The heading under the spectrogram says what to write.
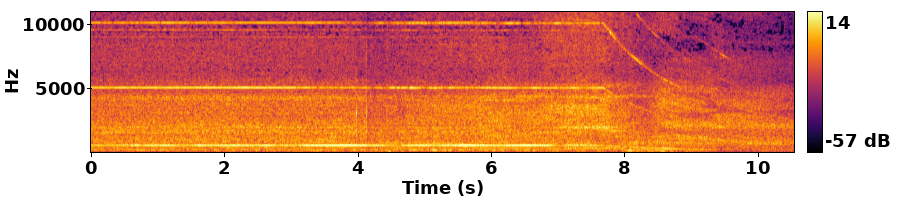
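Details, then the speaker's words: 17-year-old Dyson DC04 Limited Edition upright vacuum after a big-mess pickup test: steady motor whine with a breathy hiss of air drawn in, then the motor winds down; the cyclone shroud is clogged, starving airflow. "I can cite that there is a small amount of air being drawn in through this vowel via because I can hear it hissing"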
